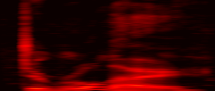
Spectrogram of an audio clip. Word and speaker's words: Desrouleaux: It's spelled D E S R O U L E A U X. Derulo. – Yeah, proper. There you go.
